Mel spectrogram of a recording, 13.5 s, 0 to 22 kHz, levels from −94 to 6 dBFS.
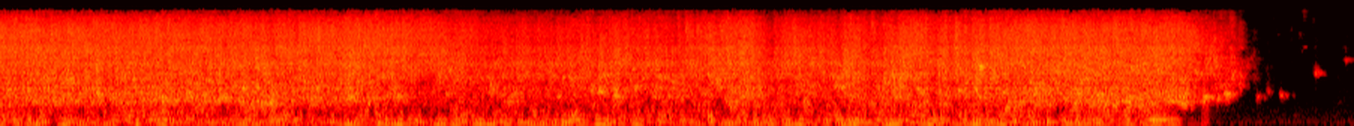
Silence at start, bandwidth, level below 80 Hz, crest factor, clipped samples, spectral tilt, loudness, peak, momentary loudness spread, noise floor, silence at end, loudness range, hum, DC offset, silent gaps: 0 s; 16.5 kHz; -54 dBFS; 16 dB; under 0.1%; 0 dB/octave; -32 LUFS; -18 dBFS; 5 LU; -64 dBFS; 0.35 s; 3 LU; none; under 0.1%; none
